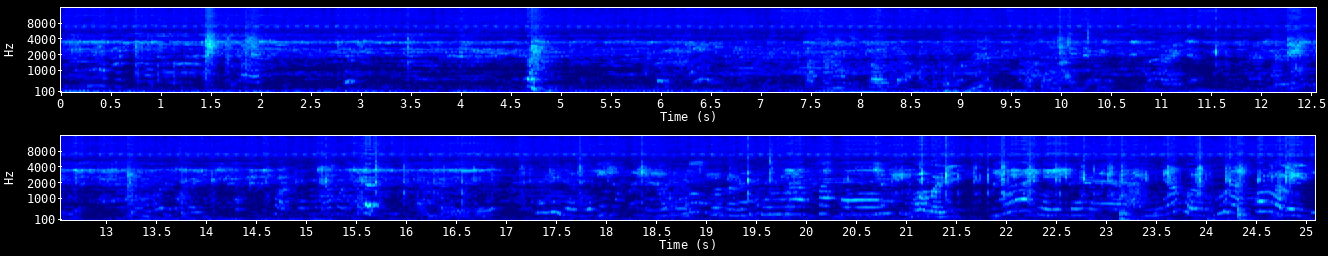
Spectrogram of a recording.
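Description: Faint background speech and music, like a television playing in the room, with voices busier in the second half. A few sharp clicks cut through, about a second and a half in, near five seconds and again past fifteen.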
